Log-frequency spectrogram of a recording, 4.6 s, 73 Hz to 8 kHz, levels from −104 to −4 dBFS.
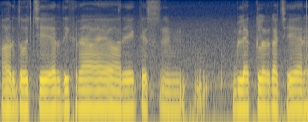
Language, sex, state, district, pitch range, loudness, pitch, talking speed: Hindi, male, Jharkhand, Deoghar, 120-125 Hz, -14 LUFS, 120 Hz, 155 wpm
